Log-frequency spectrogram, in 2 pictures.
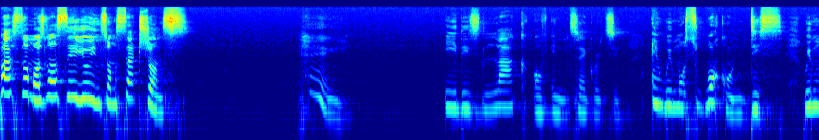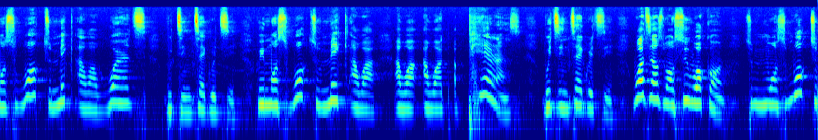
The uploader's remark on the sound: Sunday Service Held at Royal Grace Chapel, Lagos, Nigeria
